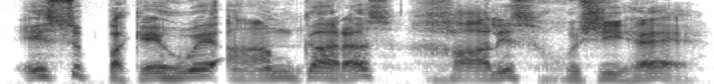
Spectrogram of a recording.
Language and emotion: Urdu, happy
